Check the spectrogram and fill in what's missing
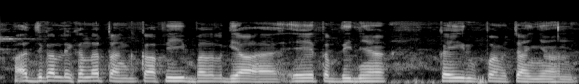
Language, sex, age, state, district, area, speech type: Punjabi, male, 30-45, Punjab, Mansa, urban, spontaneous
